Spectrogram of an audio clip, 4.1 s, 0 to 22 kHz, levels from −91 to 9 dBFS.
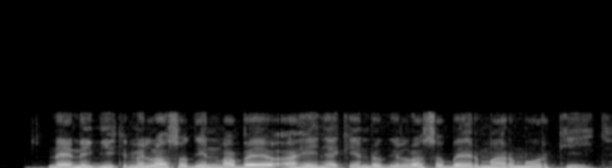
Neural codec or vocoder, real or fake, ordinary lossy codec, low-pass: codec, 16 kHz, 8 kbps, FunCodec, trained on Chinese and English, 25 frames a second; fake; none; 7.2 kHz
